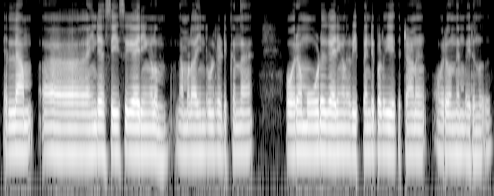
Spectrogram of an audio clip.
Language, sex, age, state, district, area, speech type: Malayalam, male, 18-30, Kerala, Wayanad, rural, spontaneous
